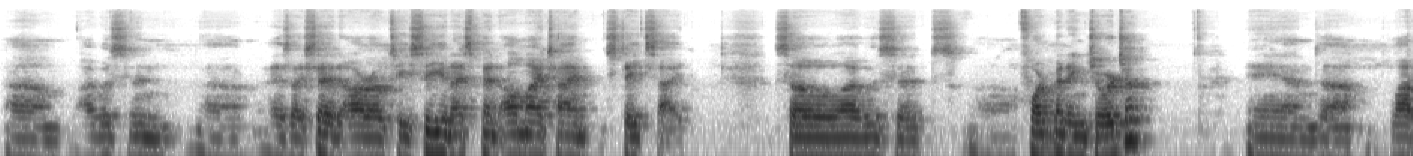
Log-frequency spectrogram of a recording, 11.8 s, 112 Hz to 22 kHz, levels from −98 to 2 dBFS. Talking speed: 145 wpm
